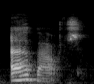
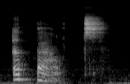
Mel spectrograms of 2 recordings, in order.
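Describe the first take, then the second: First: The stress is on the first syllable. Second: The stress is on the second syllable. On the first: The speaker calls it wrong. "what it would sound like if it was the first syllable" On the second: The speaker calls it right. "Here, the stress is on the second syllable, not the first"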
